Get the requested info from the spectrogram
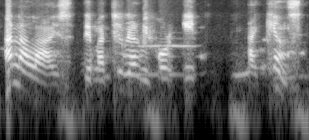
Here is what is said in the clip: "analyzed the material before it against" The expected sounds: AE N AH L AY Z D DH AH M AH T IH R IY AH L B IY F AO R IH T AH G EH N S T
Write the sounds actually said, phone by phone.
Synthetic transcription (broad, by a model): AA N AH L AY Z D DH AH M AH T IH R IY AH L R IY P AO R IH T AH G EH N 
